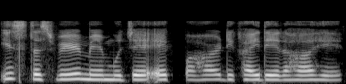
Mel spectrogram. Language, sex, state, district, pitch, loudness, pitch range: Hindi, female, Arunachal Pradesh, Lower Dibang Valley, 220 Hz, -15 LUFS, 215-225 Hz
